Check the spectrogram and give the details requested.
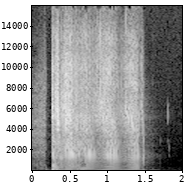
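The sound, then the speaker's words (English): A person mimics an airplane propeller with a loud lip-buzz, a fluttering drone lasting just over a second that starts and stops abruptly, with no other sounds around it. “an airplane propeller.”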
